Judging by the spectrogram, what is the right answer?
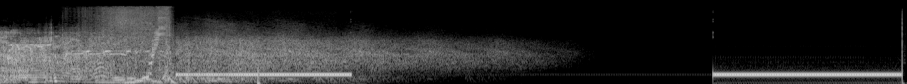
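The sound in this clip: A telephone dial tone sounds as an outgoing call is placed to return a caller's text. A noisy burst comes first, then a steady mid-pitched tone that stops and fades into silence, and a louder steady tone returns near the end.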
